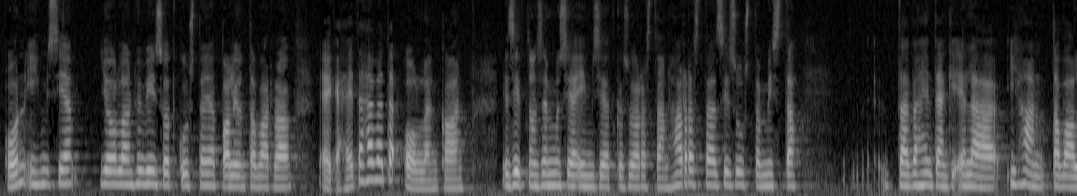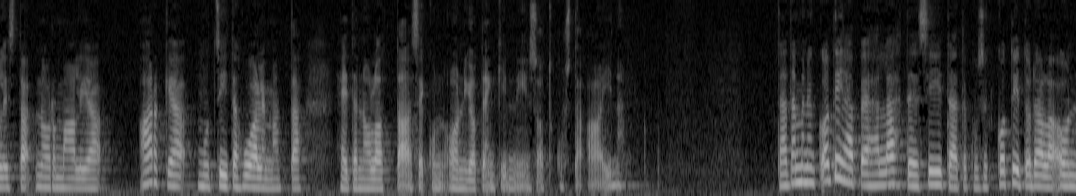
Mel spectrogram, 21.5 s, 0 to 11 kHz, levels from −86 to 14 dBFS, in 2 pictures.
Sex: female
